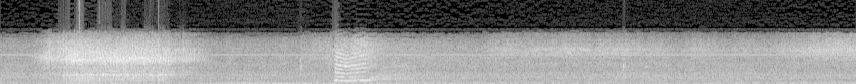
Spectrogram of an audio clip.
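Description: A loud, rough adult snore over a steady low rumble, then a brief high-pitched squeal from an infant; snoring.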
